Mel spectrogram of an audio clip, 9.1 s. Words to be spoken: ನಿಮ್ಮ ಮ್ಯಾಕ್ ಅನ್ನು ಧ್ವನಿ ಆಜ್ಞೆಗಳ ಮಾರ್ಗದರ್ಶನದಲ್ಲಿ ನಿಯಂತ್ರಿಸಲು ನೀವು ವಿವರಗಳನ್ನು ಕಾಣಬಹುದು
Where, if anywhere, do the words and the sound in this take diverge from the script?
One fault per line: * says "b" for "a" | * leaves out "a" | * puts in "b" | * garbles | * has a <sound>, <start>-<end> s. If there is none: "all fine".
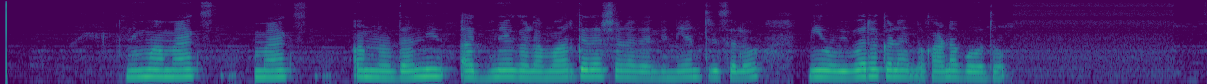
* puts in "ಮ್ಯಾಕ್"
